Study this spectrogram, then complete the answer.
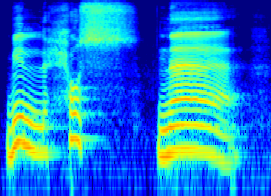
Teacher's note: Аннулируется удлинительная буква, остается удлинительный звук в размере 2 огласовок.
